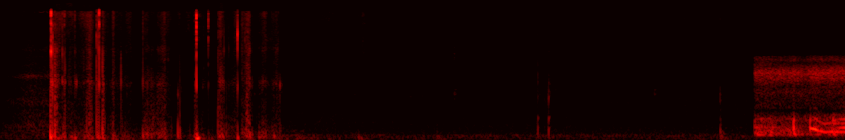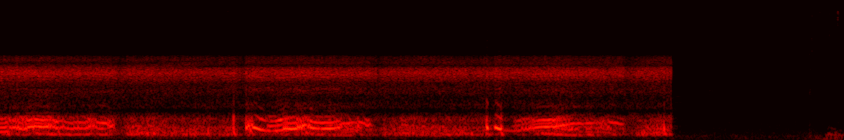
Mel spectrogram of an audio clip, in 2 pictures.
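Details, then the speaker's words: Breath sounds example from a dysphagia teaching session: low-pitched rumbling, snore-like sounds with breathing, attributed to secretions or aspiration in the airway; rhonchi. "this is due to Something in the airway can be secretions or aspiration so I want you to hear ronai or low pitched whe"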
